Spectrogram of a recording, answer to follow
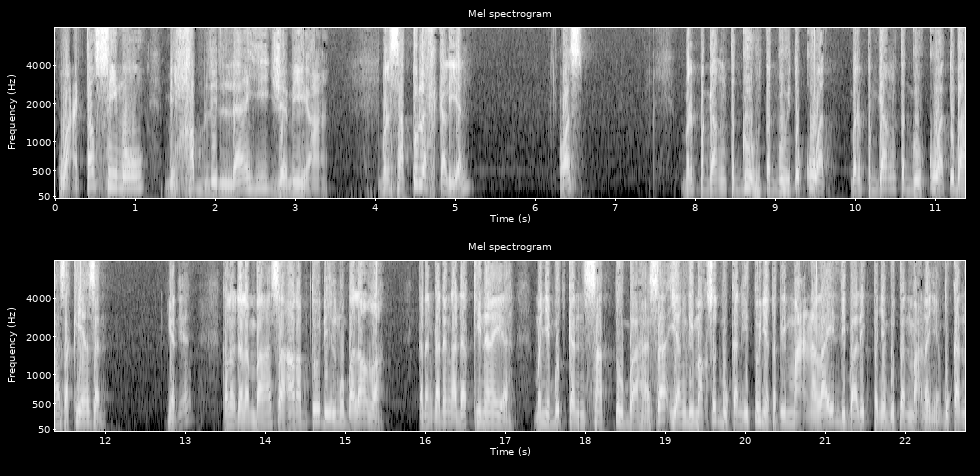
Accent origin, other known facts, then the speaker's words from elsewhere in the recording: Indonesia; Kita dari Indonesia ke sini.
